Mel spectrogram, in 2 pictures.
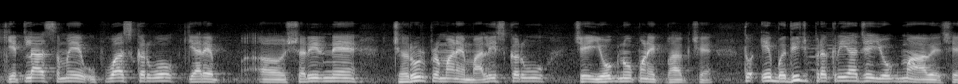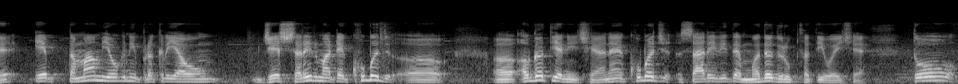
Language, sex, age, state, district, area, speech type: Gujarati, male, 30-45, Gujarat, Rajkot, urban, spontaneous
